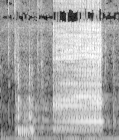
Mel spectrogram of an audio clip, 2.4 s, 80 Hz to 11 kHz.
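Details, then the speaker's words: Newly acquired Viking Husqvarna 1100 (300th anniversary) sewing machine of unknown condition, switched on. A brief buzzy rattle, then a second of motor whir with a rattly edge; unsure whether the rattle is normal. "i'm not sure if that noise it did that rattling noise was common for these"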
